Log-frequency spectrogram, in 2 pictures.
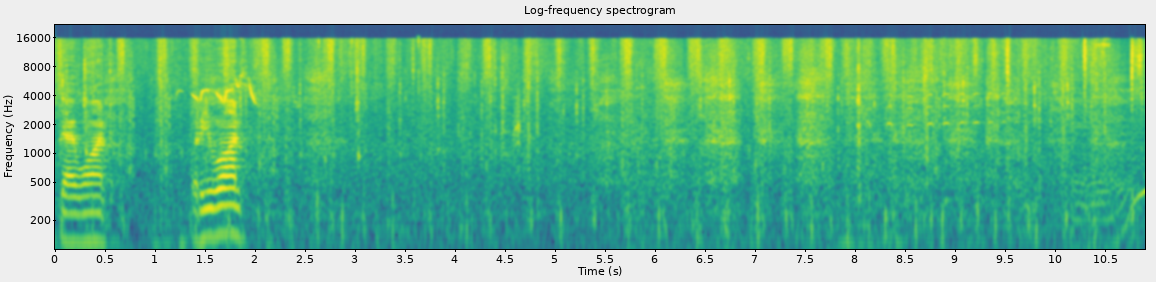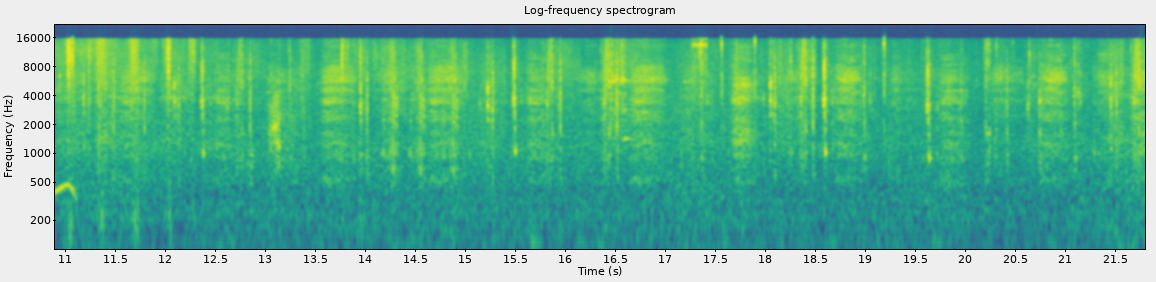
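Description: Footsteps run through long grass and then onto a hard floor.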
